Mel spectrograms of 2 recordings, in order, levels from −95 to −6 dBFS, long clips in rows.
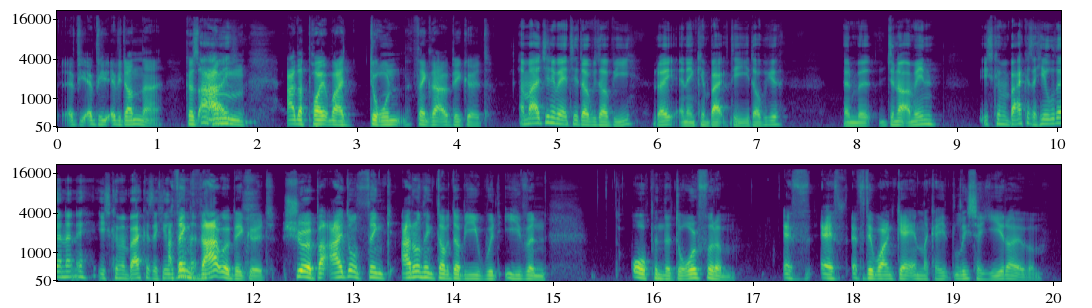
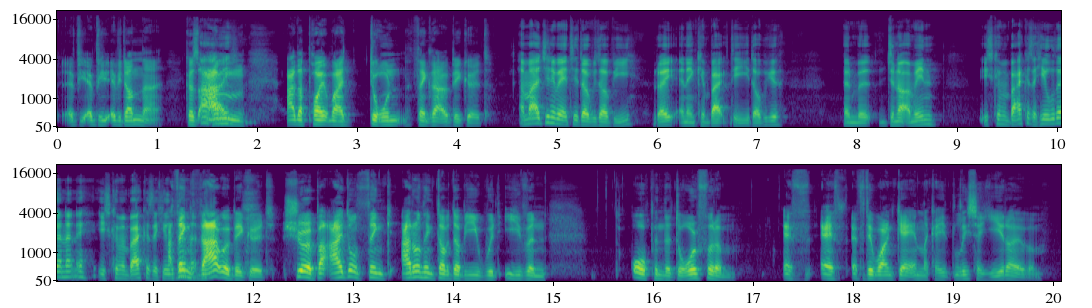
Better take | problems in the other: first | thin; very slightly; fading below 350 Hz

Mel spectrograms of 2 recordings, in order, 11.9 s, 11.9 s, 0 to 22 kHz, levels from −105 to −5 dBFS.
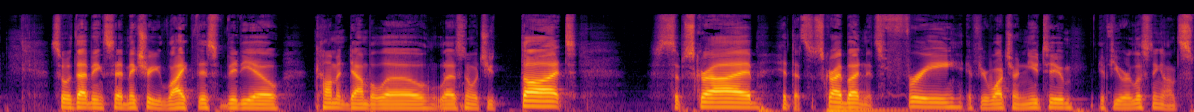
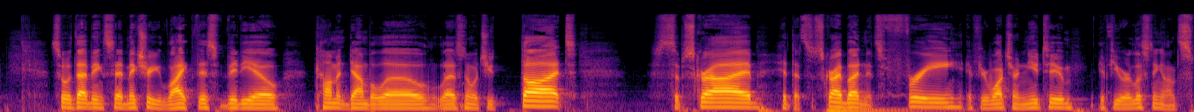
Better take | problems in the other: first | muffled; slightly; fading above 3.5 kHz

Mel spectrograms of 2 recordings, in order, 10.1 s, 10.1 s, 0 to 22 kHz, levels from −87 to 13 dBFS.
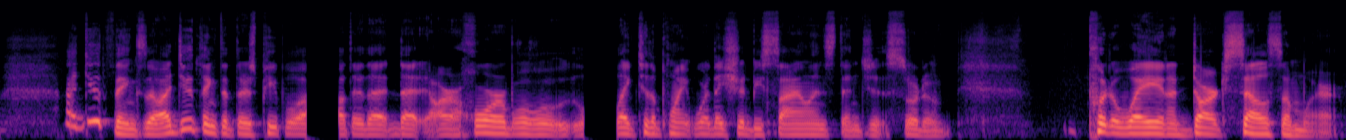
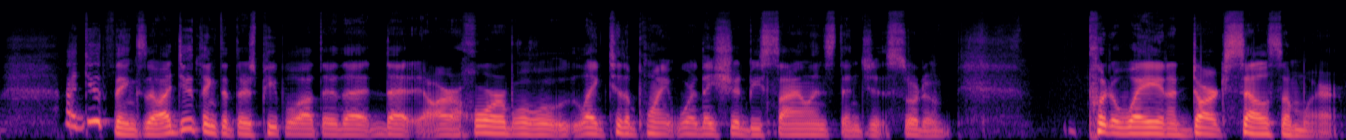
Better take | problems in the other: second | audio freezing; at 2.5 s and at 4.5 s

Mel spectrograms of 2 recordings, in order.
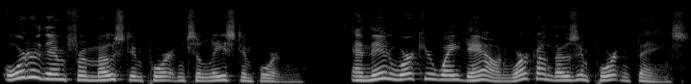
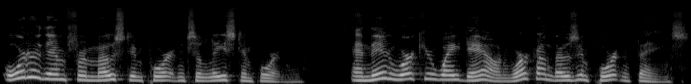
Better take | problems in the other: first | garbled, watery; slightly; nothing above 14.5 kHz

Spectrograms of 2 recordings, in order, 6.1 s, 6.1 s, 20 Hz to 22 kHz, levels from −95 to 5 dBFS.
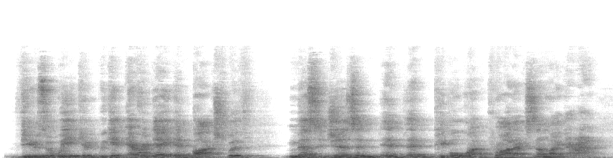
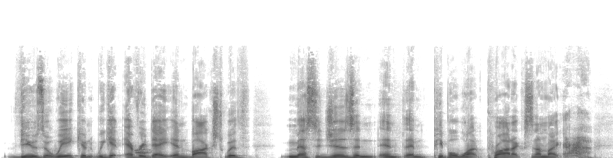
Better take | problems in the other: second | off-mic speech; far // room echo; noticeable; dies away in 0.5 s

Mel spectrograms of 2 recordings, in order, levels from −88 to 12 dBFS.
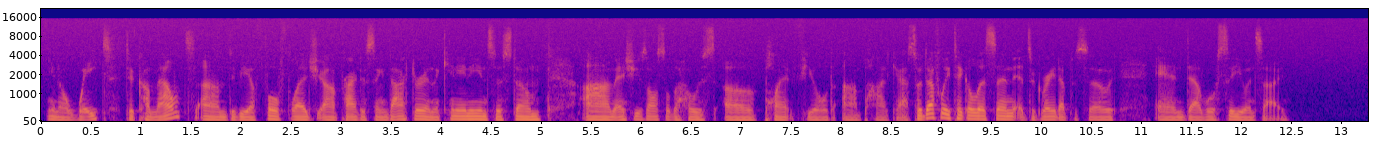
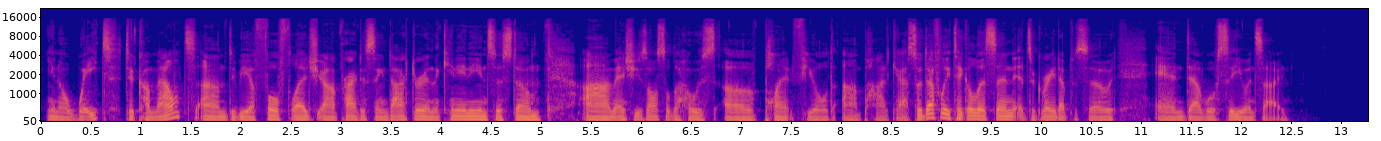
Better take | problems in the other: second | hiss; noticeable; throughout; 10 dB below the speech

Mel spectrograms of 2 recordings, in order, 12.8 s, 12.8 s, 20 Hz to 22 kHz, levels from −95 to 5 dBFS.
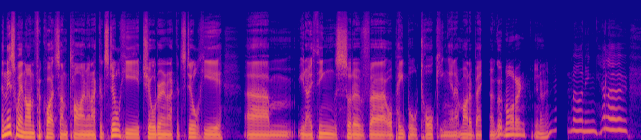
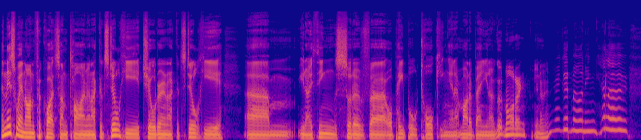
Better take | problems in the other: second | audio cutting out; at 9.5 s and at 11 s

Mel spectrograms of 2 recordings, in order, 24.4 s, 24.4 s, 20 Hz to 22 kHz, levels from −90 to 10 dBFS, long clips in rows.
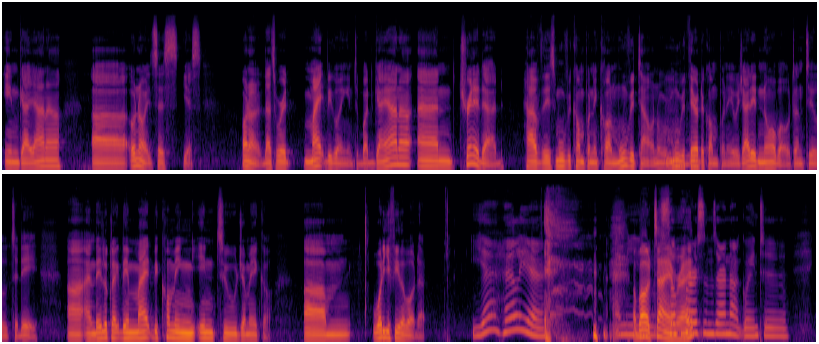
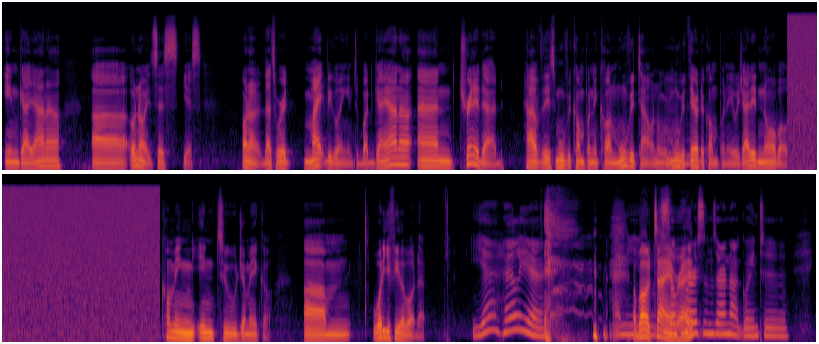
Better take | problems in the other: first | audio cutting out; filled with static; at 12 s for 3 s

